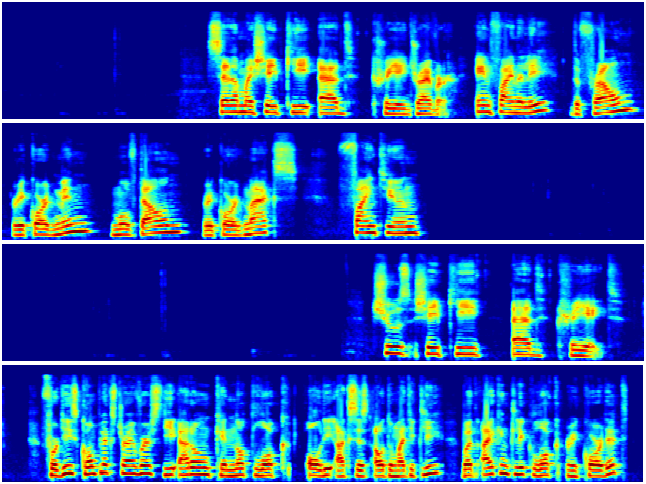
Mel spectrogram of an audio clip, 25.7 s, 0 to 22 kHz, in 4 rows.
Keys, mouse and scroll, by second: 2.8 click, 3.5 click, 4.5 g, 5.2 click, 6.2 click, 7.1 click, 8.7 click, 9.1 click, 9.5 click, 10.1-12.4 drag, 13.3-14.4 drag, 15.2-16.2 drag, 17.6 click, 18.2 click, 19.1 g, 19.5 g, 20.3-22.1 right drag, 24.7 click.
